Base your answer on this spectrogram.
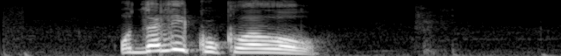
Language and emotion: Russian, neutral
